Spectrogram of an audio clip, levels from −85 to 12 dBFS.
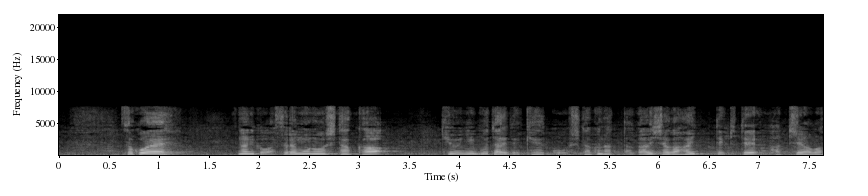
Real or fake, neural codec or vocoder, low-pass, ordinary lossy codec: fake; codec, 16 kHz, 16 kbps, FreqCodec, smaller model; none; none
